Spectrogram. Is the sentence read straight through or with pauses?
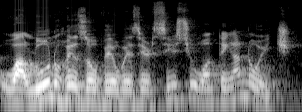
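straight through. It is read straight through with no pause.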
